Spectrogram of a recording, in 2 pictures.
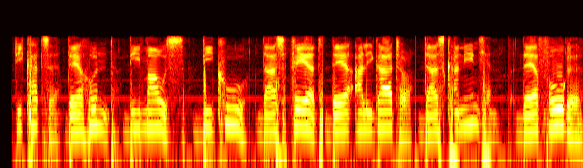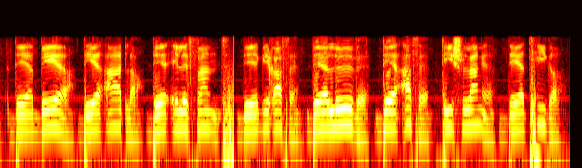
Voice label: german; animals

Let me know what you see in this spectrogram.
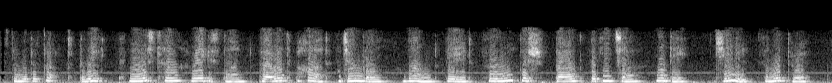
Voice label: hindi nature

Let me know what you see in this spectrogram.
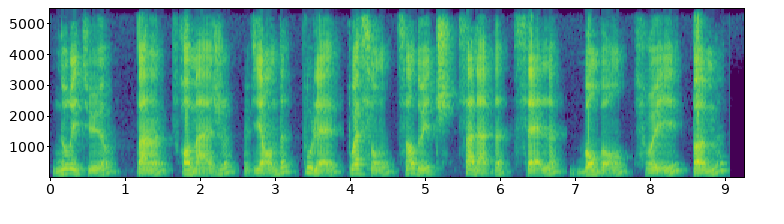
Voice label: french; food

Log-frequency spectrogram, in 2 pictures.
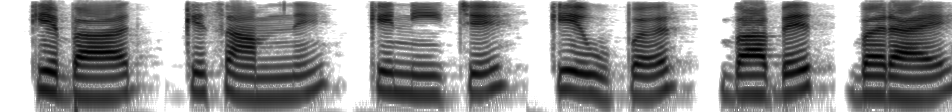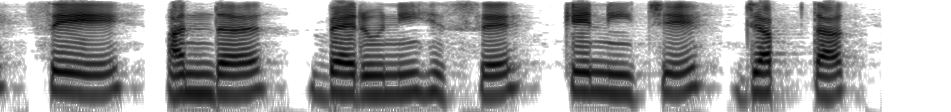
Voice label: Urdu words

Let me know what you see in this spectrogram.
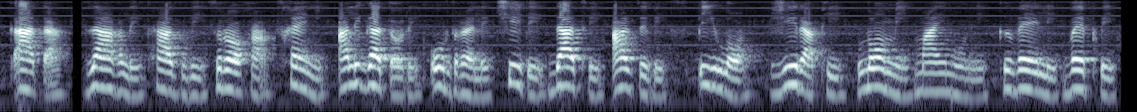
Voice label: georgian; animals

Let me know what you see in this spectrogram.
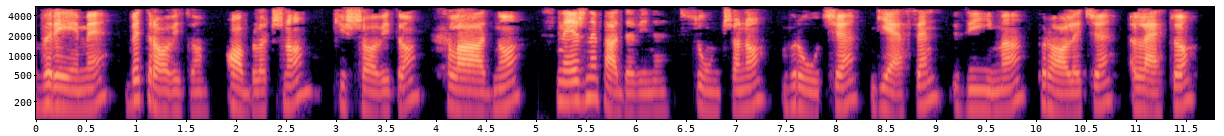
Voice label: bosnian; weather

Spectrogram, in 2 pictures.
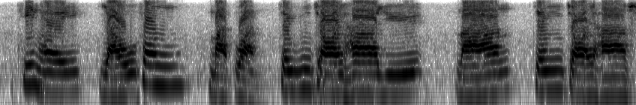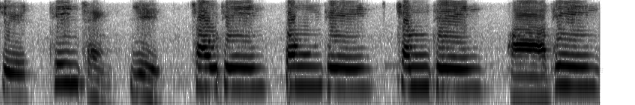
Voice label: cantonese weather

